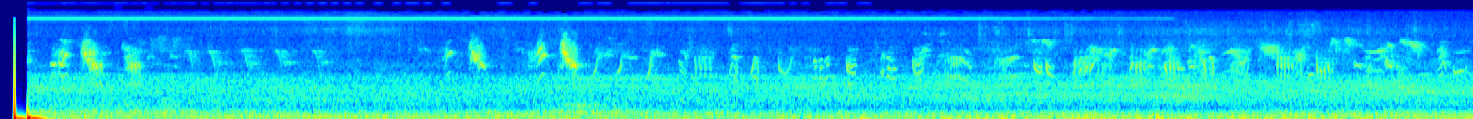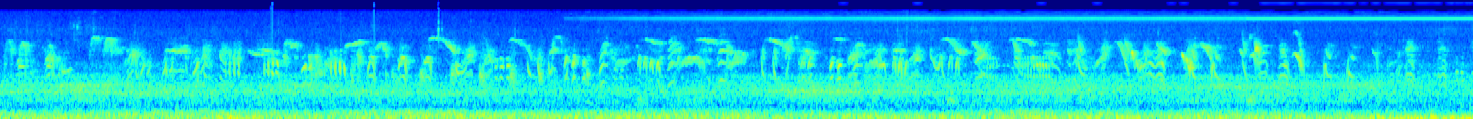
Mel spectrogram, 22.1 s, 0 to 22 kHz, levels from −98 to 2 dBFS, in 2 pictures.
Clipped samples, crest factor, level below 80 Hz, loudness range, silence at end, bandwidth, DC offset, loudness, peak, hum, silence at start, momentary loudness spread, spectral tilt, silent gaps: under 0.1%; 36 dB; -42 dBFS; 3 LU; 0 s; over 20 kHz; under 0.1%; -42 LUFS; -2 dBFS; none; 0.1 s; 7 LU; -3.5 dB/octave; none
